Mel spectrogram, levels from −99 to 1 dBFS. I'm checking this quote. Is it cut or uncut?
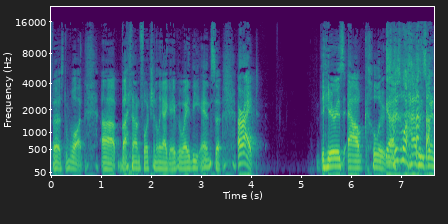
cut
